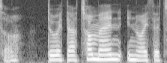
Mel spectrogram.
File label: "tomen", Welsh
